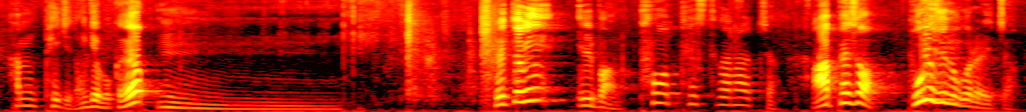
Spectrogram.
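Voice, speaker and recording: Animated woman giving a vocabulary lecture. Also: deep voice, moderate pace. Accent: Korean. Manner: lively, animated teaching with rhetorical questions and repetition. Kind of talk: recorded online lecture.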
